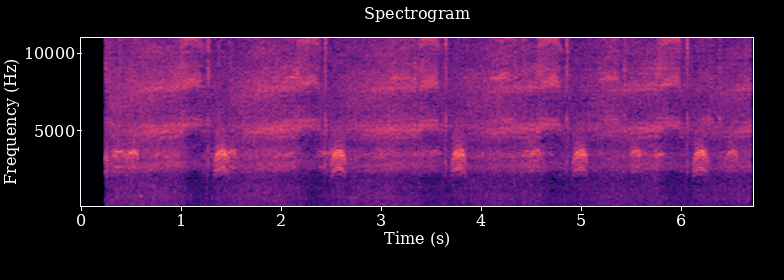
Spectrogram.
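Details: Soyosan cicada on Muuido, Korea: a continuous, dense, high buzzing hiss with brief pulsed accents roughly once a second.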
